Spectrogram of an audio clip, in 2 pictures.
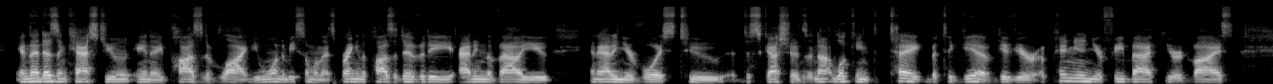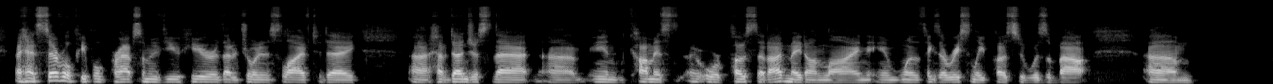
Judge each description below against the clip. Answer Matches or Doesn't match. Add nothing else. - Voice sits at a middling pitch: Doesn't match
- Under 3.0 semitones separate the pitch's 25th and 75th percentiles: Matches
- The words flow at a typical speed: Matches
